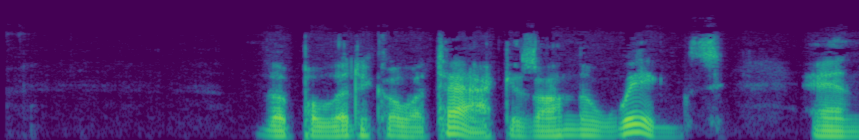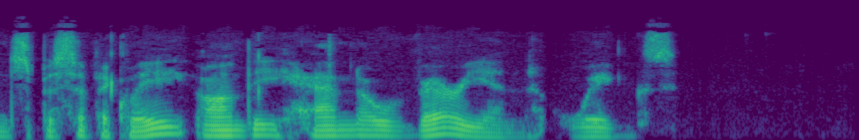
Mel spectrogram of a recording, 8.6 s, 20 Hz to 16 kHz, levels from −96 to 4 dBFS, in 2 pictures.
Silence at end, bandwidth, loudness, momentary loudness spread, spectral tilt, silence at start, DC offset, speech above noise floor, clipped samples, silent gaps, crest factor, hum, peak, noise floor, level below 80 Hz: 0.9 s; 9 kHz; -25 LUFS; 11 LU; -5.5 dB/octave; 1.3 s; under 0.1%; 55 dB; under 0.1%; none; 24 dB; none; -2 dBFS; -80 dBFS; -46 dBFS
